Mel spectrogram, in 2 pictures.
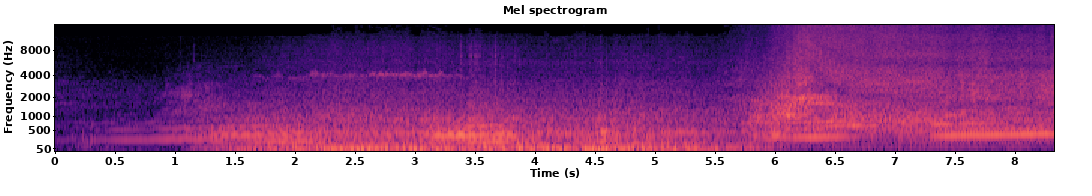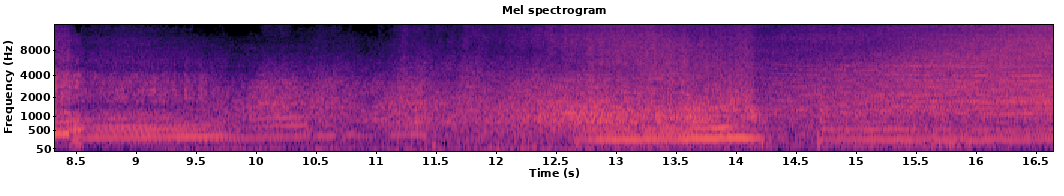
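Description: A sports car engine roars loudly, revving up and down through gear changes.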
